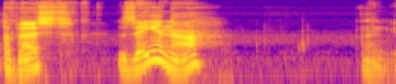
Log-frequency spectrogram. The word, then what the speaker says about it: zaneian: But usually, because the Z has a little line, it usually means that it have to have an E. So it's zaneian. Zaneian would be its pronunciation.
